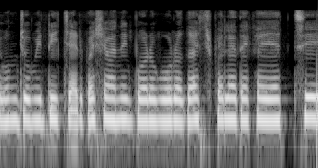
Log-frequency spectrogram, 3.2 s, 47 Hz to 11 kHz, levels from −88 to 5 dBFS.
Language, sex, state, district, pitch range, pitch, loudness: Bengali, female, West Bengal, Purulia, 215-225 Hz, 220 Hz, -12 LUFS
